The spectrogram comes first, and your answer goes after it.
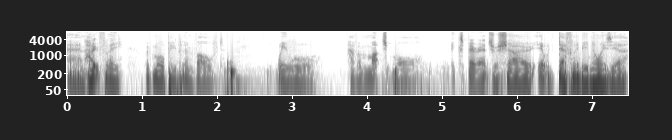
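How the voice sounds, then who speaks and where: Breaking his fairly quick speech with long, frequent pauses, a man with a very deep, low voice, a dark, mellow tone and a somewhat breathy quality uses ordinary pitch variation, recorded with a dry, close sound and no echo. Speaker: podcast host. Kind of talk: solo podcast monologue. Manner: halting.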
